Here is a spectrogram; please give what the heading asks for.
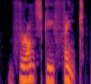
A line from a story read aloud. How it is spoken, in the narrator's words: said Harry through gritted teeth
